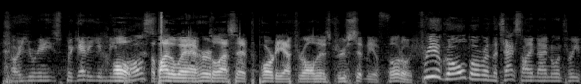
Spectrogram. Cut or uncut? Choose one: cut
